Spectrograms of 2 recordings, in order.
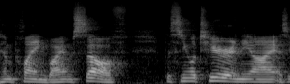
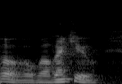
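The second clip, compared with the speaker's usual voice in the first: mock, very suave delivery with slight swagger; 3 semitones lower, 5 dB quieter than usual. Retelling a fan recognizing Adam outside, imitating Adam's suave voice. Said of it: "In a very suave voice".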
